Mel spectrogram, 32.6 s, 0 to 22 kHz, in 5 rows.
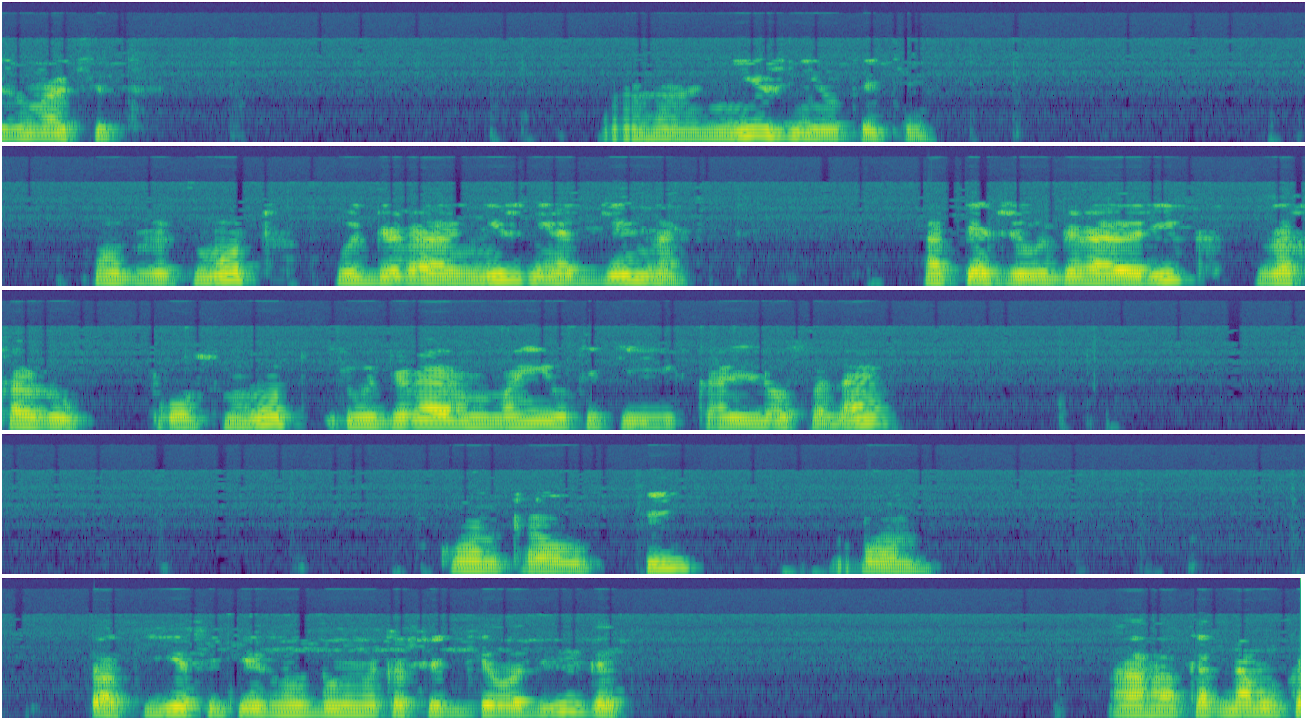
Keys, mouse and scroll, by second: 2.6 click, 5.1 click, 6.4 click, 9.8 shift+click, 11.9 shift+click, 13.3 click, 14.4-14.9 middle drag, 15.7 middle click, 16.7 click, 18.4 shift+click, 20.6 middle click, 27.4 click, 29.4-31.6 drag.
